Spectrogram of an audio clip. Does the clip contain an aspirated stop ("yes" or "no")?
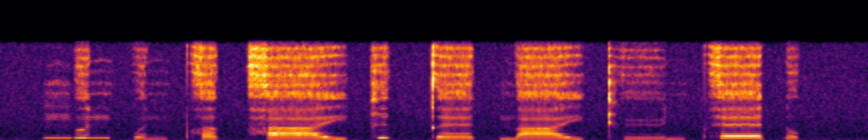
yes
